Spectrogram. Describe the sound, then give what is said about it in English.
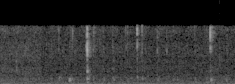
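A few soft, scattered keystrokes on a computer keyboard, irregularly spaced clicks against a quiet, hissy background with no one speaking. “Cause you're typing.”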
